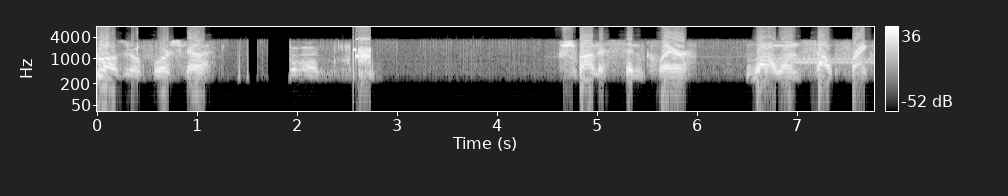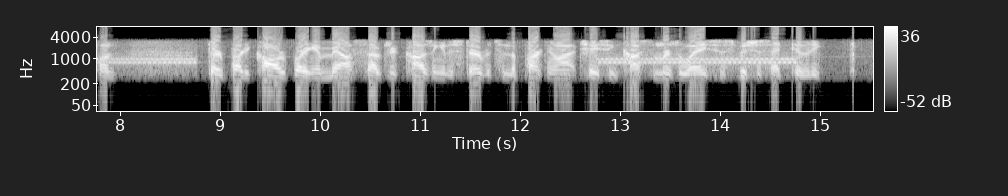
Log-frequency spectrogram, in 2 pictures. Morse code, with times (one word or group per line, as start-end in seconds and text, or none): none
